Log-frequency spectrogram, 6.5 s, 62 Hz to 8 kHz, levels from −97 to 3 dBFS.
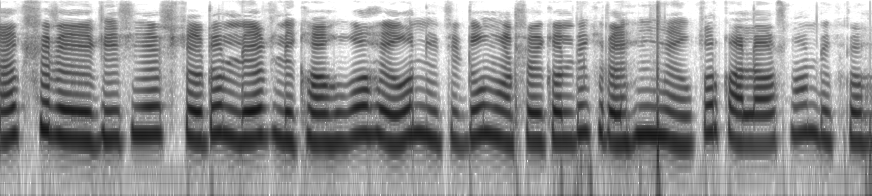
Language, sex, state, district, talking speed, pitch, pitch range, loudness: Hindi, female, Odisha, Sambalpur, 145 wpm, 260 Hz, 245-285 Hz, -15 LUFS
